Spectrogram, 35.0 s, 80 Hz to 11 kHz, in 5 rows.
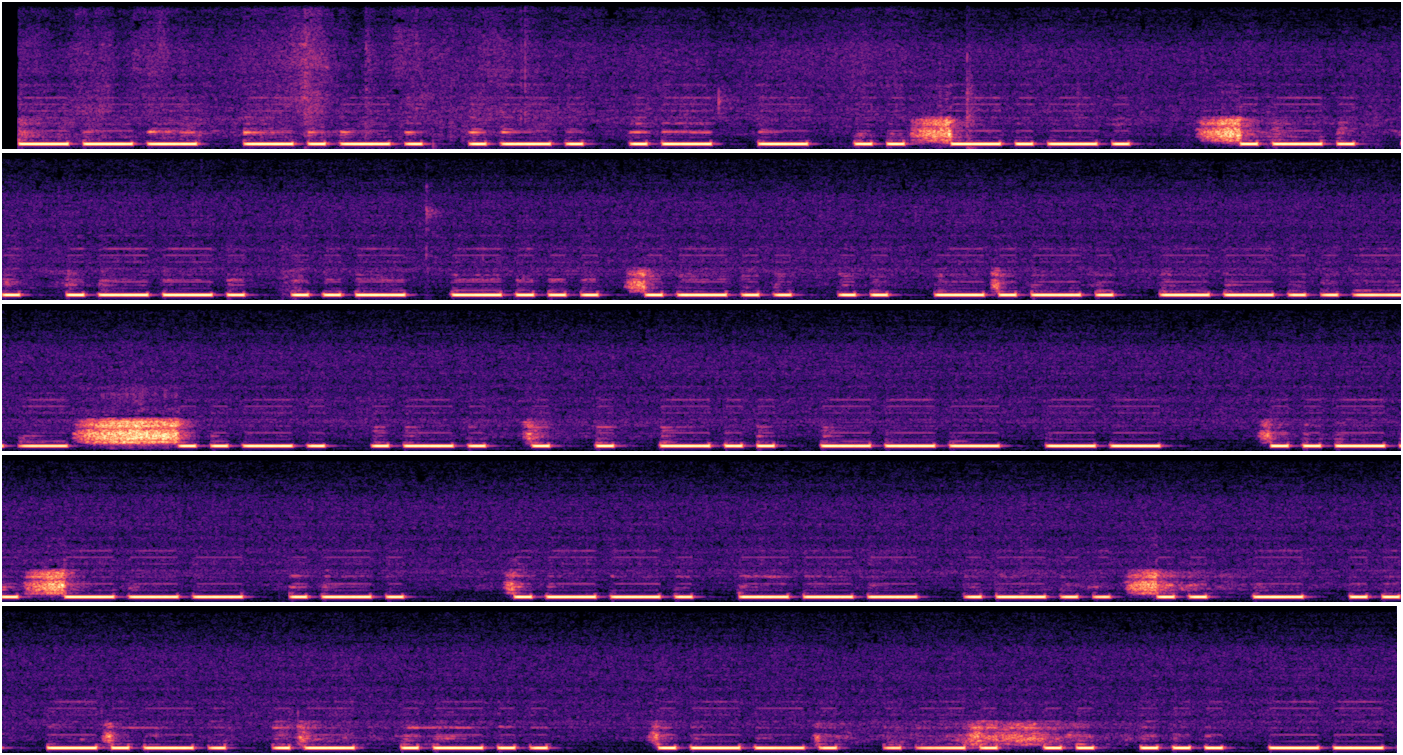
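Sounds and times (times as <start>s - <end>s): radio noise crackles: 0.1s - 6.9s
morse code beeps: 0.1s - 23.0s, 23.6s - 34.9s.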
